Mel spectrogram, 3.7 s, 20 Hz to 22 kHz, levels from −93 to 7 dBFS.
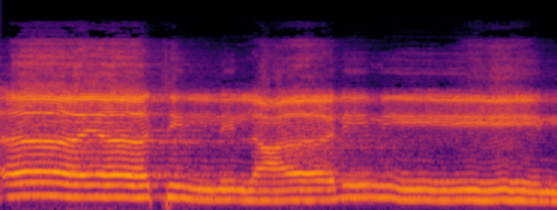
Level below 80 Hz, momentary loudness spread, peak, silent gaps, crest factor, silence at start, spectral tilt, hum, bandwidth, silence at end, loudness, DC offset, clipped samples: -56 dBFS; 8 LU; -4 dBFS; none; 12 dB; 0 s; -3.5 dB/octave; none; 15 kHz; 0 s; -14 LUFS; under 0.1%; under 0.1%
